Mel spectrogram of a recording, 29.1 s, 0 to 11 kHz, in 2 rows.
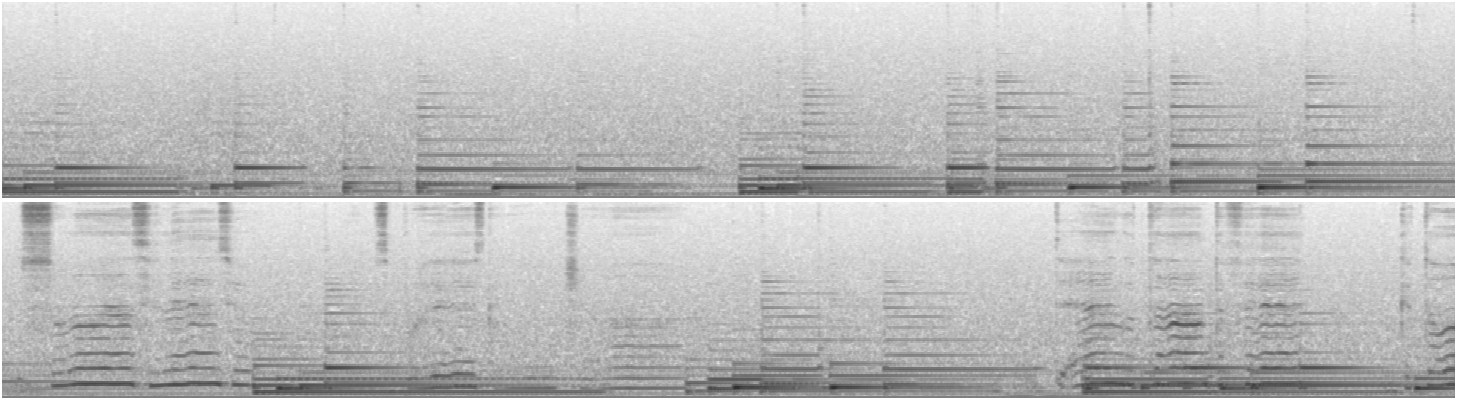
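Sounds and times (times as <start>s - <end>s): acoustic guitar playing: 0.0s - 29.0s
person singing: 14.7s - 17.1s, 18.1s - 21.6s, 25.0s - 29.0s.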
